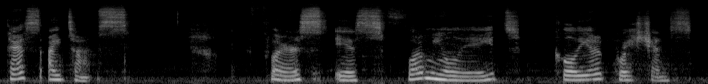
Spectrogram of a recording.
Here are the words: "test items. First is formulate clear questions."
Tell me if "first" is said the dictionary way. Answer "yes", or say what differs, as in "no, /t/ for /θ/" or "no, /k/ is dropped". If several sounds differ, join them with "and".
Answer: yes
